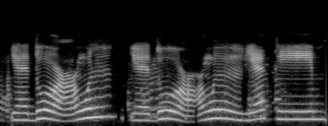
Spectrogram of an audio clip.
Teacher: Huruf ain ayat kedua, nah itu jangan tebal. Dal dan ainnya jangan tebal.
